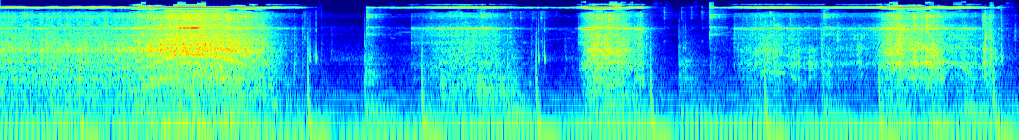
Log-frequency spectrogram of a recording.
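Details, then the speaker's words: RC crawler on Amazon Hilow-style chassis, pinion and spur gear mesh tightened slightly: short whirring bursts as motor and gears spin up and drop off, no grinding or skipping, perhaps a slightly quieter tone; normal gear mesh. "I did tighten the pinion and spur gear up just a little bit"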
